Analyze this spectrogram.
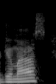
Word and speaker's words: Dumas: I said Dumas earlier and I feel like an now. That's okay. No, you're pronouncing him as he should be pron I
